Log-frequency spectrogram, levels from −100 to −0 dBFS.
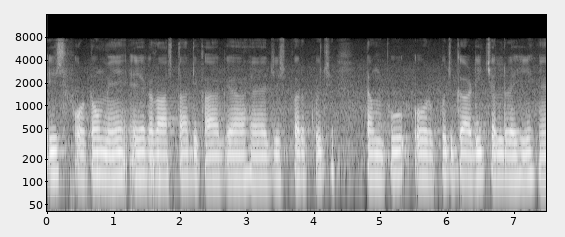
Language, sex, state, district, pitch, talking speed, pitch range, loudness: Hindi, male, Uttar Pradesh, Shamli, 115 Hz, 145 wpm, 115-120 Hz, -13 LUFS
